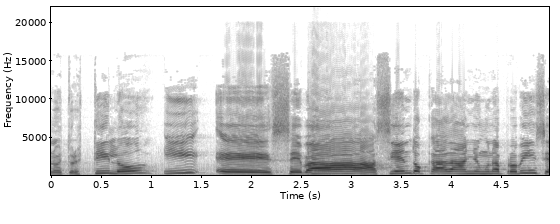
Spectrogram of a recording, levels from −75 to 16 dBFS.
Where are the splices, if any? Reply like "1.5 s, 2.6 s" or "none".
1.0 s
